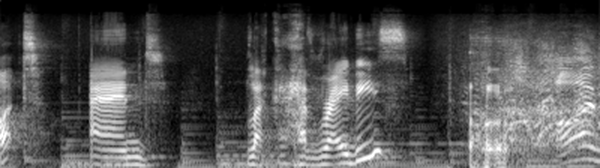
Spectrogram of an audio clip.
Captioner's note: chuckles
